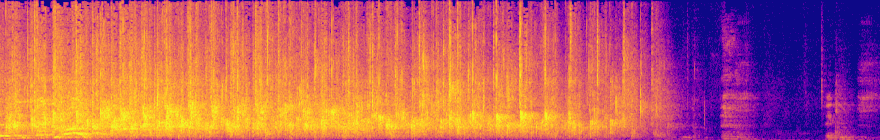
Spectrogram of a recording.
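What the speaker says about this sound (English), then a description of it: "please give a warm clap" An audience breaks into loud, sustained applause for a speaker being introduced, the clapping fading out after about eight seconds as a voice begins talking.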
